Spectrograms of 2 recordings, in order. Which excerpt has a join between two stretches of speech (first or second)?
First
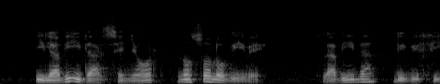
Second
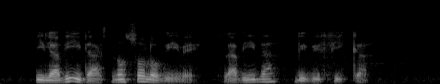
second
